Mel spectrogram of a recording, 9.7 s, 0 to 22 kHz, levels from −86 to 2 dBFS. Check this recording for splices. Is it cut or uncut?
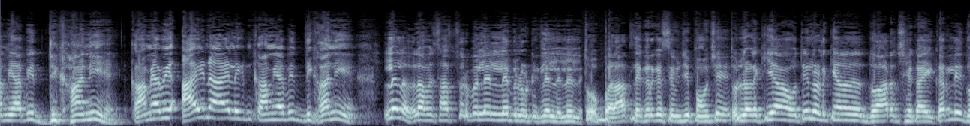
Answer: cut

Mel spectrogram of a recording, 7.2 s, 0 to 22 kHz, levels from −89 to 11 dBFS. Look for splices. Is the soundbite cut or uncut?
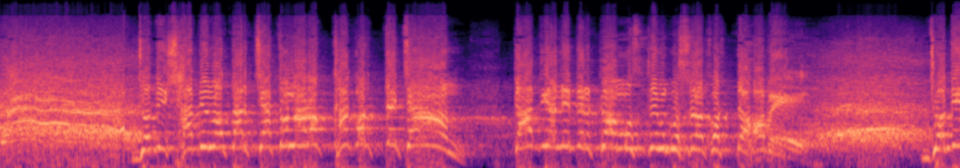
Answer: cut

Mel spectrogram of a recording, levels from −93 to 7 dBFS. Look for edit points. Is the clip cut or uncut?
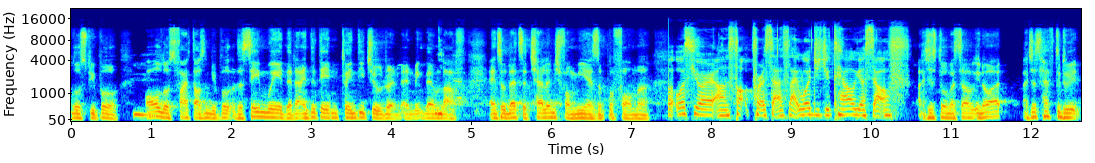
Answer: uncut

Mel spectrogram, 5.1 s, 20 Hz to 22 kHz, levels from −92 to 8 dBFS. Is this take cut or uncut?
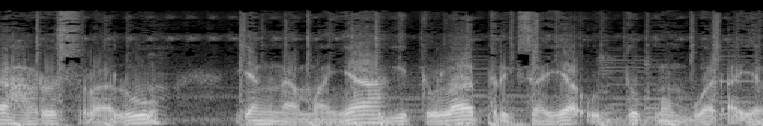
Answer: cut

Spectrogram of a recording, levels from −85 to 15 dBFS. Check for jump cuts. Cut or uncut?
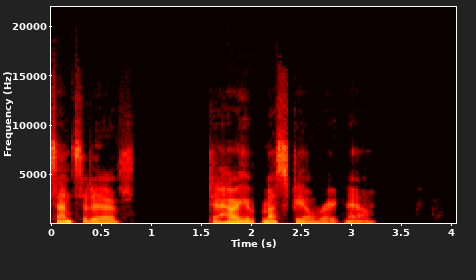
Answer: cut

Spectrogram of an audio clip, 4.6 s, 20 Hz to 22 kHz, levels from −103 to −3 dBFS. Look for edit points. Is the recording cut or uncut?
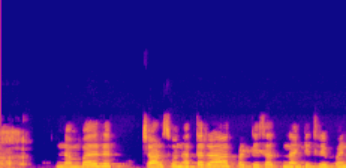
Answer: uncut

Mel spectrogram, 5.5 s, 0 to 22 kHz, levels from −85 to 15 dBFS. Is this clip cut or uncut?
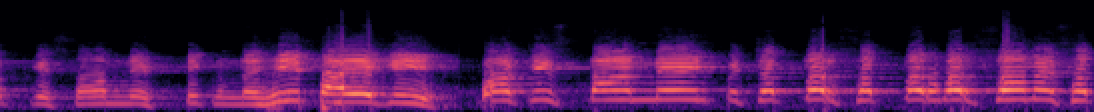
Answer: cut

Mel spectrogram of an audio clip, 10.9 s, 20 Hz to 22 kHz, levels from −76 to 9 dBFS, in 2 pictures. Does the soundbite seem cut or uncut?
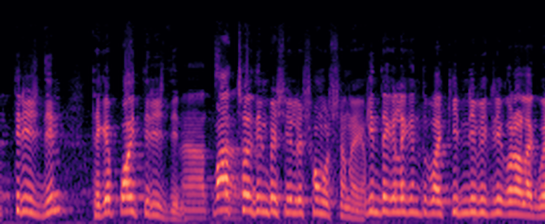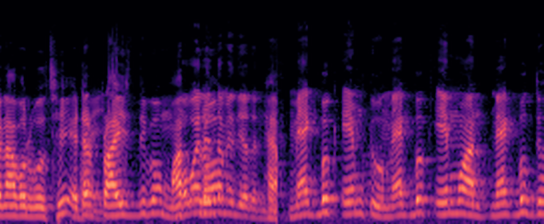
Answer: cut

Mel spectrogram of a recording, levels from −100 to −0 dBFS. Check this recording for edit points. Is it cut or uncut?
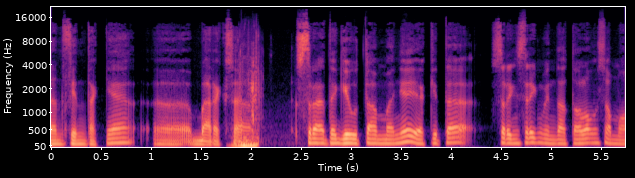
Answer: cut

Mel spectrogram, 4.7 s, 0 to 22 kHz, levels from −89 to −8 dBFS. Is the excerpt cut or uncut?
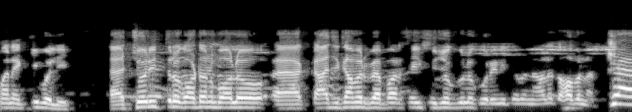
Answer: uncut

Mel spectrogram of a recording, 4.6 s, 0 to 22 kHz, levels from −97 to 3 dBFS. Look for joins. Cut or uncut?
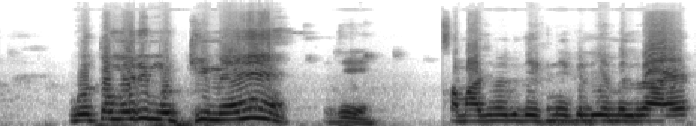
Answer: cut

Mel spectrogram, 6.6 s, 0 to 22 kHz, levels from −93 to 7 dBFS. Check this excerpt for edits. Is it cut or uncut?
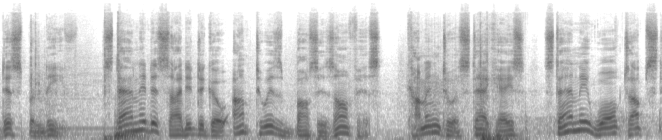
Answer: cut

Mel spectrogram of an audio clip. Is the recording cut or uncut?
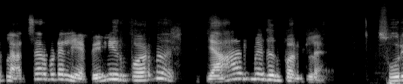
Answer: uncut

